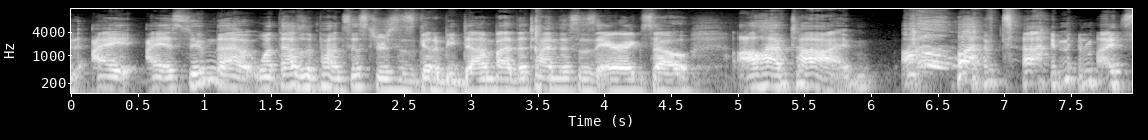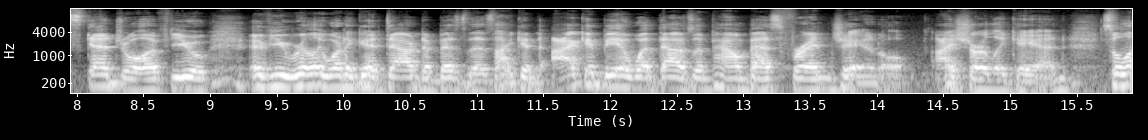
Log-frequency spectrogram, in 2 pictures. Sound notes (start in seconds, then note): 6.2 laughs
